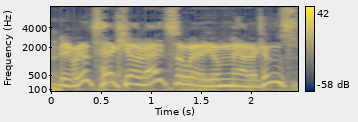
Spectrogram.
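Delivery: slow, put-on German accent. Mocking what the eu is saying to americans, in a german accent. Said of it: "in a German accent".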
